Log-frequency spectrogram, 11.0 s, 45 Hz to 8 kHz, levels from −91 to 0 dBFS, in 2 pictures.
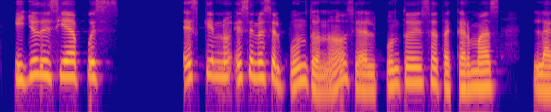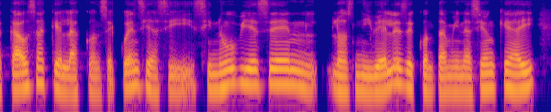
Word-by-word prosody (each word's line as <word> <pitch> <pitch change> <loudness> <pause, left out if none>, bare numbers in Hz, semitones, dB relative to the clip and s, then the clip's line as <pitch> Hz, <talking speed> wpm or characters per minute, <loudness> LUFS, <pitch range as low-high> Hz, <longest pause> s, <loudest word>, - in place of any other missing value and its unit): Y 205 0 +1
yo 245 +5 +2
decía: 235 -1 +4
"Pues 225 0 0 0.6
es 215 +4 +1
que 240 +3 -1
no 230 0 0
ese 225 +4 +2
no 225 - +4
es 225 - -2
el 165 - +3
punto, 155 -3 0
¿no? - - -1
O - - -2
sea, - - -2
el 125 0 -1
punto 155 +7 -1
es 180 0 0
atacar 140 -4 0
más 145 0 +1 0.3
la 125 0 +1
causa 145 +8 +1
que 140 -5 -1
la 115 -1 0
consecuencia". 120 +5 -3
Si 120 0 -6
si 135 - -5
no 135 +4 +1
hubiesen 165 -3 +1
los 120 -3 -2
niveles 125 +7 +1
de 140 -3 +1
contaminación 120 +2 -2
que 145 +1 0
hay, 135 +6 +2
150 Hz, 190 wpm, -22 LUFS, 125-180 Hz, 0.6 s, decía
